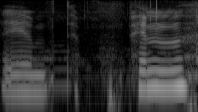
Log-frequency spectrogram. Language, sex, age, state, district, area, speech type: Assamese, female, 30-45, Assam, Sivasagar, rural, spontaneous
